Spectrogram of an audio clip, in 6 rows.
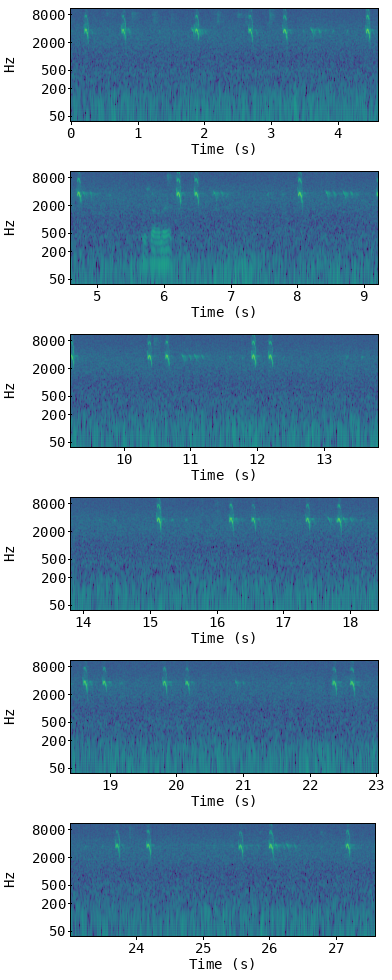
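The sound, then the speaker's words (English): A bird, recorded as bird 378, calls repeatedly, giving short, sharp, high-pitched notes in an uneven series over a low, steady background hum. No voices are heard. “This is still 378 calling.”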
